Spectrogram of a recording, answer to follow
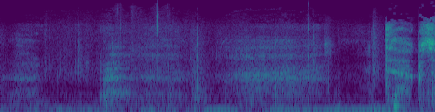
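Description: Rustling and shuffling noise from someone moving about the room, with a sharp knock just before the end.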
